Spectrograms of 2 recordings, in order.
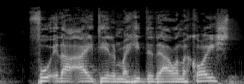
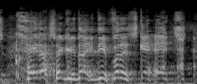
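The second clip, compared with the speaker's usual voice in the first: much higher, squeaky imitation of the young attendant; excited petrol guy; 13 semitones higher than usual. Teller imitating the petrol station boy, high and eager. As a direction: play the starstruck kid at the till.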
